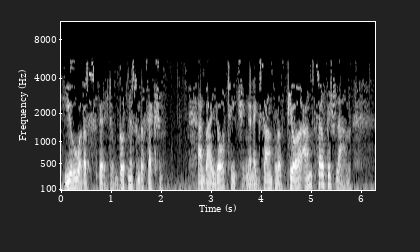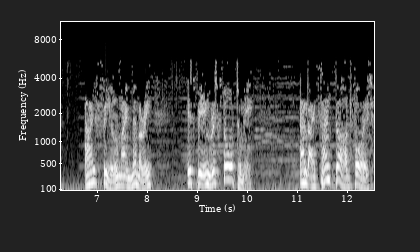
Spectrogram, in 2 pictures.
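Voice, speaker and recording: Man acting a troubled scholarly gentleman, solemn, formal, highly varied intonation, radio drama, muffled sound. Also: expressive, normal speed, soft background music, natural voice. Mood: grateful, moved. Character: troubled, remorseful, grave gentleman of learning. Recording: dull lo-fi radio recording with hiss.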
